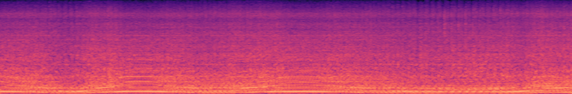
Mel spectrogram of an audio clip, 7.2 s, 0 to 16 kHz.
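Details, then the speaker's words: Kawasaki Eliminator ZL 600 inline four, revived after sitting for years with fresh petrol, new plugs, clean carbs, new battery and air filter but old oil, catches on choke and settles into a steady, even run with gentle blips; normal running. "right guys good news I'm not gonna run for much longer because the oil over there needs changing badly but the bike is running it's running and this is why I love old-school Japanese bikes"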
